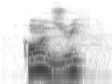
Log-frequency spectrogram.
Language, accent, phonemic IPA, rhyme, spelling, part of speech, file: French, Canada, /kɔ̃.dɥi/, -ɥi, conduits, noun / verb, LL-Q150 (fra)-conduits.wav
- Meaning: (noun) plural of conduit; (verb) masculine plural of conduit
